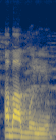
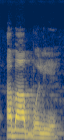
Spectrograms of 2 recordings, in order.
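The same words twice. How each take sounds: The two takes are said the same way.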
